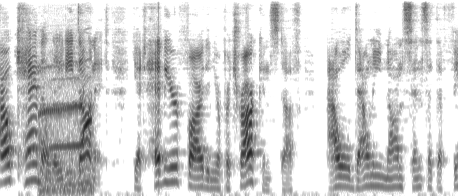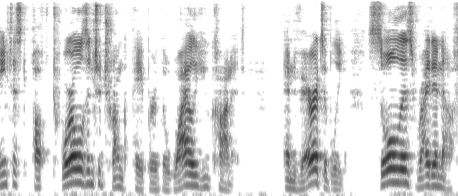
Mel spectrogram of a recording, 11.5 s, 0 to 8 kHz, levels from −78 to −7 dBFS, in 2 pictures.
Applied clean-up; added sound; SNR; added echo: none; Bird; -3 dB; none.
